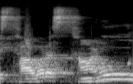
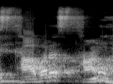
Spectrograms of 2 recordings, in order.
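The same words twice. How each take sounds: First: The final vowel of the second word is long. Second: The final vowel of the second word is short. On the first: The speaker calls it wrong. "ये स्थावर स्थाणु नहीं है" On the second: The speaker calls it right. "ये स्थावर स्थाणु है, ह्रस्व है"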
